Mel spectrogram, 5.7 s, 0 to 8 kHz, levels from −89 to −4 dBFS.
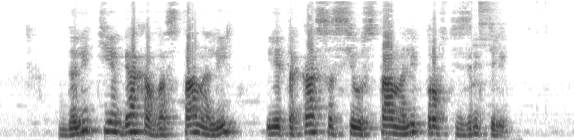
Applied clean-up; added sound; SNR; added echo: neural separator model SepFormer DNS4.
